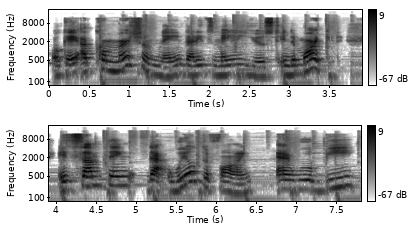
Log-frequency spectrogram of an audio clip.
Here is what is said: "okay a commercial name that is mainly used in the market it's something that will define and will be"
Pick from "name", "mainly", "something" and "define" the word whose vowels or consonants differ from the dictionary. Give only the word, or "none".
none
